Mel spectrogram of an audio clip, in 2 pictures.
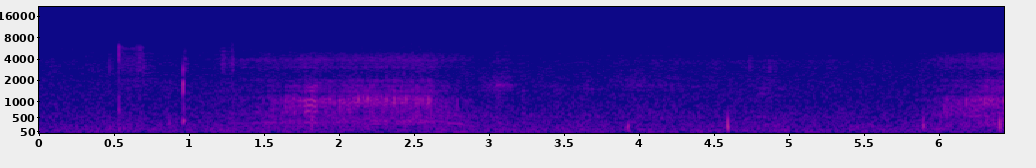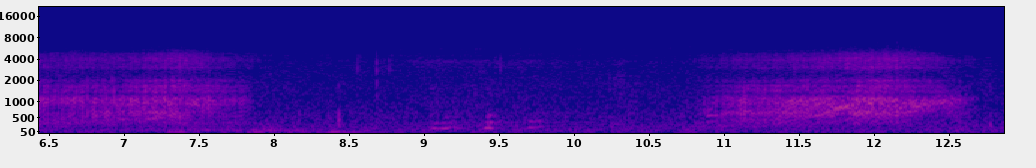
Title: Snore damn u!!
